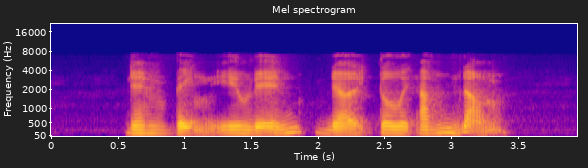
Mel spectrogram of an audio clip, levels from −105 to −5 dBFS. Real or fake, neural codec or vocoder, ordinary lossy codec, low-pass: fake; autoencoder, 22.05 kHz, a latent of 192 numbers a frame, VITS, trained on one speaker; MP3, 64 kbps; 7.2 kHz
